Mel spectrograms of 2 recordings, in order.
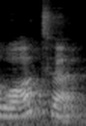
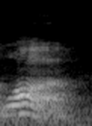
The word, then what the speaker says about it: water: Existe, isso não é errado, mas o que acontece muito no Reino Unido também é uma coisa que eles chamam de glottal stop, que é quando, ao invés de pronunciar o T, eles dão uma parada só. Então, na verdade, eles não pronunciam nada. Então, em vez de falar water, muita gente fala wa.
